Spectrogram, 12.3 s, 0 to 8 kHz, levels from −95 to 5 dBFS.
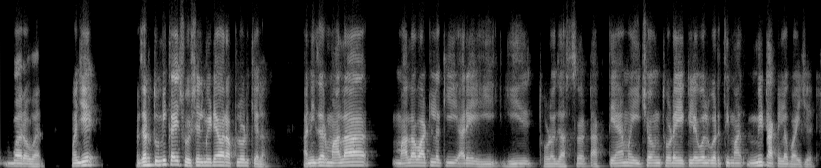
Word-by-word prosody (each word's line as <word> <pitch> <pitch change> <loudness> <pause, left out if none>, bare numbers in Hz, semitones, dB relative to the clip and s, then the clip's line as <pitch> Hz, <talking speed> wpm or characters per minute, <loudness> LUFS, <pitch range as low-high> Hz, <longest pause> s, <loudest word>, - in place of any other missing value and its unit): बरोबर. 120 - 0 0.5
म्हणजे 150 +7 +4 0.7
जर 165 +1 +8
तुम्ही 180 +2 +4
काही 185 -1 +4
सोशल 150 -2 +2
मीडियावर 150 0 +4
अपलोड 145 +1 +1
केलं 100 -4 -3 0.6
आणि 130 +3 +2
जर 145 +1 +2
मला 150 +4 +4 0.5
मला 130 +3 +2
वाटलं 140 +1 +1
की 135 -2 -4
अरे, 120 0 -2
ही 105 -2 -5 0.2
ही 115 +1 -5
थोडं 115 0 -5
जास्त 105 +1 -6 0.2
टाकते 110 +3 -6
आहे, 130 +1 -2
मग 140 0 -2
हिच्याहून 130 +2 -2
थोडं 125 -1 0
एक 125 0 0
लेव्हलवरती 130 +1 0
म 125 -1 -3
मी 140 +5 +1
टाकलं 120 -3 0
पाहिजे. 100 -1 -6
130 Hz, 150 wpm, -22 LUFS, 115-145 Hz, 0.7 s, जर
